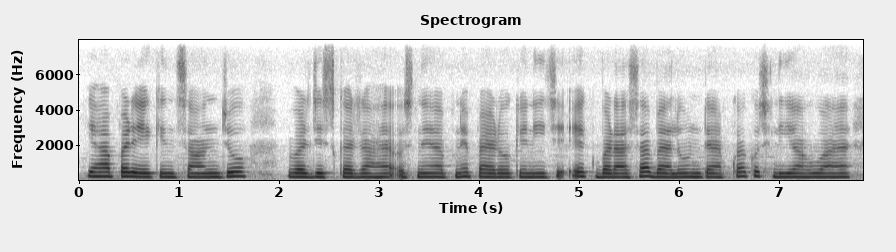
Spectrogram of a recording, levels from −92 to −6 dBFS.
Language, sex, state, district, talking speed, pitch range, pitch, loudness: Hindi, female, Bihar, Araria, 185 wpm, 205-230 Hz, 210 Hz, -24 LUFS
